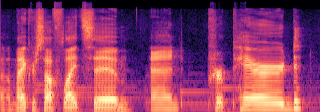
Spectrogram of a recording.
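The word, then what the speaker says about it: Prepar3D: microsoft flight sim and prepared it's pronounced prepared but has a little 3d um and it's owned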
